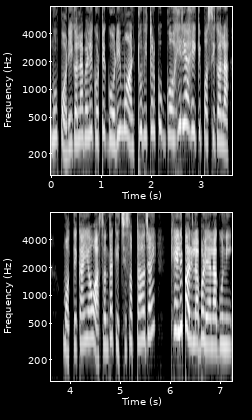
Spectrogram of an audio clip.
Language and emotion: Odia, fearful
